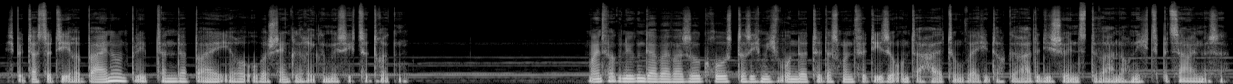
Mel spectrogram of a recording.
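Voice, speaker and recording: An actor playing a brooding, tormented diarist in a radio play, confessing in an introspective, halting monologue. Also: male voice, mid-range voice, flat delivery, creaky, darkish tone, soft background music. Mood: haunted.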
